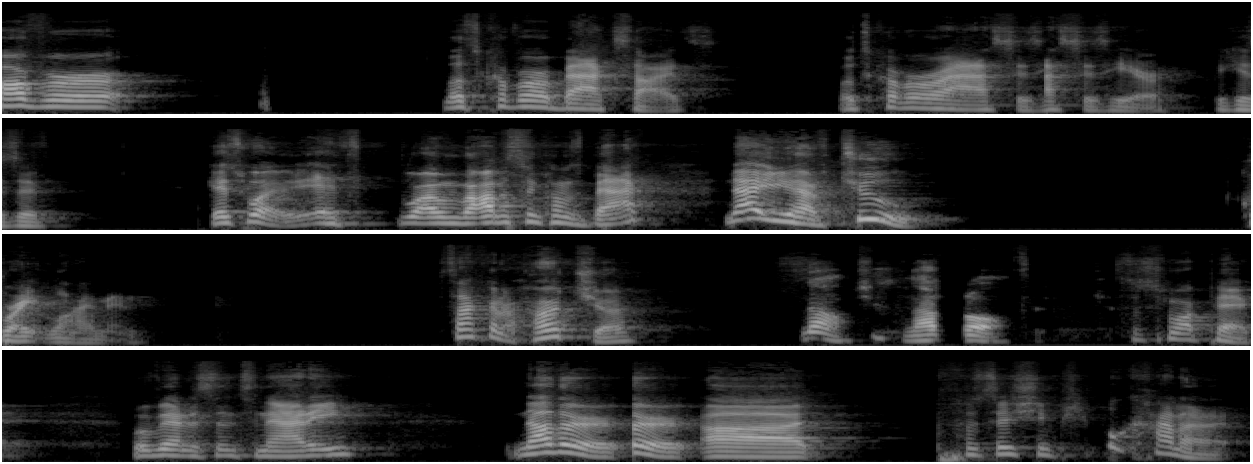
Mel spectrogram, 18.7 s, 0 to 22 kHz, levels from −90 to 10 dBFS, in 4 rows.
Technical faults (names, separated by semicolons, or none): overlapping chunks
